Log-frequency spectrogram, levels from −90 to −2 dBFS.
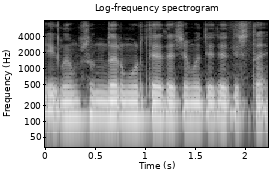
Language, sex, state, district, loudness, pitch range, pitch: Marathi, male, Maharashtra, Aurangabad, -18 LUFS, 110-120 Hz, 115 Hz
